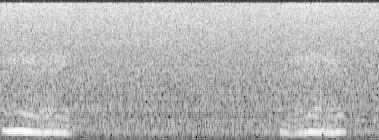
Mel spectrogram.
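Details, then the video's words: Sabastian the cat snoring in his sleep, two low rasping breaths about a second long, one at the opening and one after a pause of roughly three seconds, in a quiet room. "Snoring Cat - Sabastian"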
